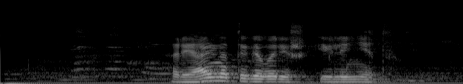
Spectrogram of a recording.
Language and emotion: Russian, neutral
